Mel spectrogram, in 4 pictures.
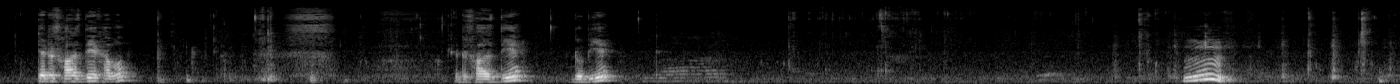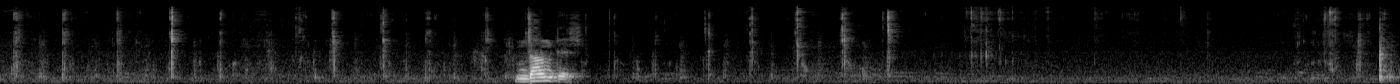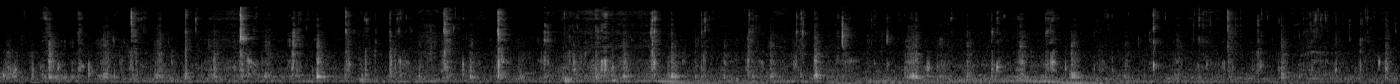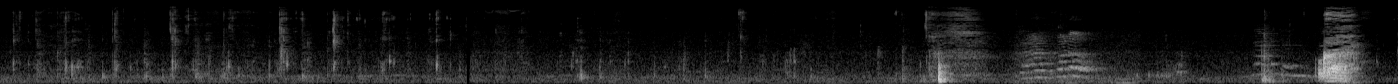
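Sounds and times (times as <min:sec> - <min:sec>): person chewing crispy chicken: 0:07.8 - 0:19.2, 0:19.8 - 0:26.2, 0:26.8 - 0:51.0.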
